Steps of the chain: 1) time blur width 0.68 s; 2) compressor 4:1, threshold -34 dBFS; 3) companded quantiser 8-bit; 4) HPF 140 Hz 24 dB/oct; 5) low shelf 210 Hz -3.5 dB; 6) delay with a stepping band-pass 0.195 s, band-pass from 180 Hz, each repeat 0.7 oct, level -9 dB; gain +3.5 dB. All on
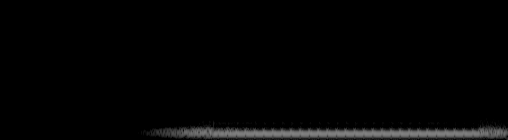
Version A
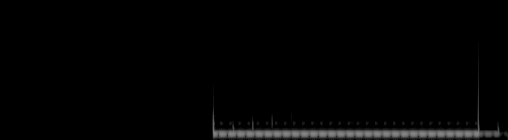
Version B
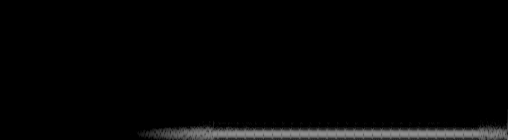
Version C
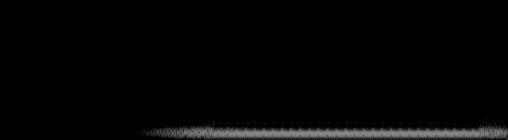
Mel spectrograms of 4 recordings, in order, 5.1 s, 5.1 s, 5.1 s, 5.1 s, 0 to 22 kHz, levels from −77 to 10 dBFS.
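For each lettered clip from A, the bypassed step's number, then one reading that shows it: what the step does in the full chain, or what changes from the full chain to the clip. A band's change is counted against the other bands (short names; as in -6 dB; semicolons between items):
1, crest factor change +8.0 dB; 4, momentary loudness spread change +3 LU; 5, loudness change +2.5 LU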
